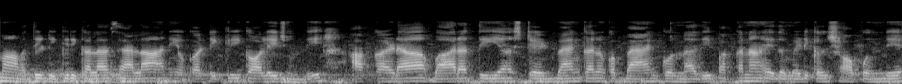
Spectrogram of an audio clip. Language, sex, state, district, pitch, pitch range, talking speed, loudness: Telugu, female, Andhra Pradesh, Srikakulam, 140 Hz, 135-145 Hz, 140 wpm, -18 LUFS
